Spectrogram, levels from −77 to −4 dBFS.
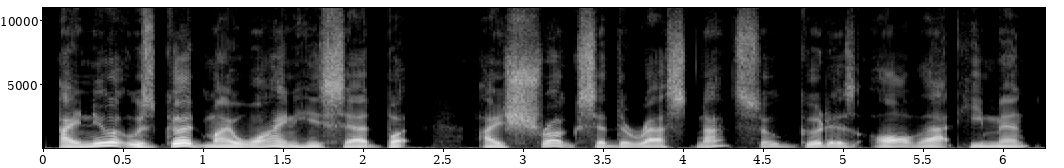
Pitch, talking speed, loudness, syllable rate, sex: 135 Hz, 220 wpm, -18 LUFS, 4.1 syllables/s, male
